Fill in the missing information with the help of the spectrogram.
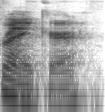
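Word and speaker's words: rancor: hatred for the alliance i also just learned that it's pronounced ranker so wow cool cards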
